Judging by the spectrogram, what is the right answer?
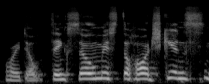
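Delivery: put-on Boston mobster voice with Boston accent. Playing a gangster character addressing mister hodgkins, boston accent. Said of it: "It was like Boston".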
